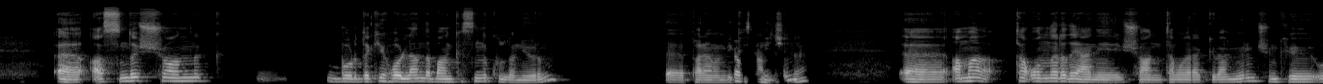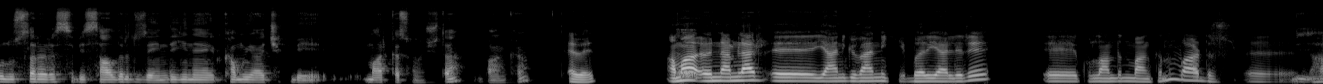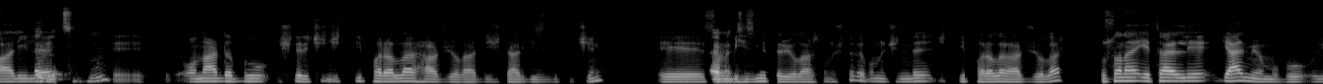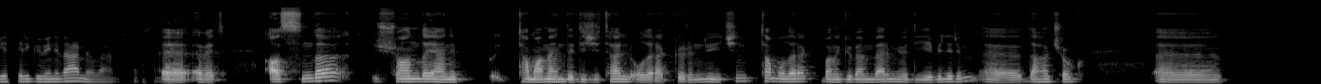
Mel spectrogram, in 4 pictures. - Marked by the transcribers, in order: other noise; other background noise
- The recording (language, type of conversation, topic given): Turkish, podcast, Dijital gizliliğini korumak için neler yapıyorsun?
